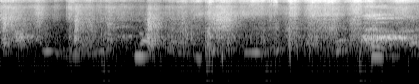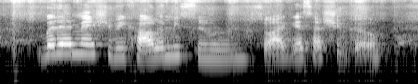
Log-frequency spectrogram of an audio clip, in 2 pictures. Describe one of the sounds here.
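A paper towel crinkles in someone's hands.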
